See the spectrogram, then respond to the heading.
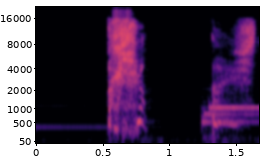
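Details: Two sharp breathy bursts over a held musical note: simulated sneezes by an animated cartoon character, heard but not shown.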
